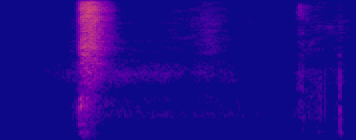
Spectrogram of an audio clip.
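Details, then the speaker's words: Pet cat sneezing in the background, which the owner jokingly says has its own little coronavirus: a single sharp, hissy cat sneeze followed by a couple of faint snuffling sounds. "my kitty cat sneezing in the background if you can hear that he's got his own little coronavirus"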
